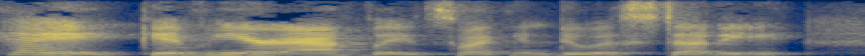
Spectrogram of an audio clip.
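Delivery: ordinary talk, nothing marked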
